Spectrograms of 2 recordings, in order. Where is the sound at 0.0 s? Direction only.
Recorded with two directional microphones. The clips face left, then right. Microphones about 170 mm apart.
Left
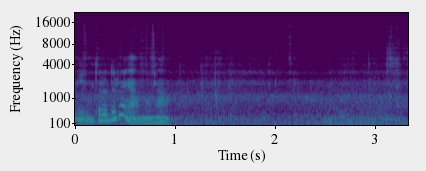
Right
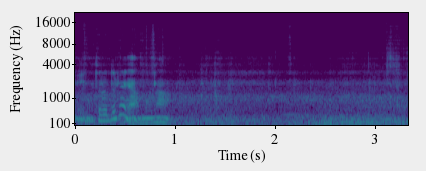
30° left (ahead or behind).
